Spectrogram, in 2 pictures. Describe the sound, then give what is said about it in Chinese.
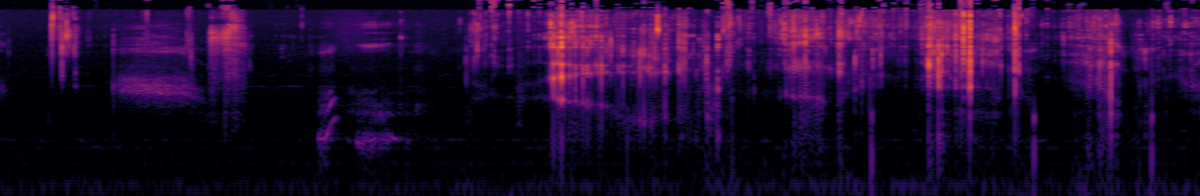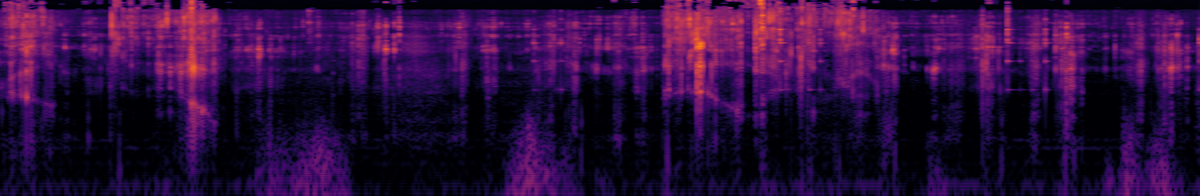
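A person chews and eats crunchy food, making many irregular, faint crunching bites and chewing sounds, with some louder crunches in the second half and no talk. “过敏的话，你就看着我吃。”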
